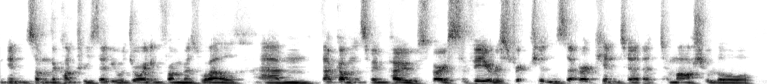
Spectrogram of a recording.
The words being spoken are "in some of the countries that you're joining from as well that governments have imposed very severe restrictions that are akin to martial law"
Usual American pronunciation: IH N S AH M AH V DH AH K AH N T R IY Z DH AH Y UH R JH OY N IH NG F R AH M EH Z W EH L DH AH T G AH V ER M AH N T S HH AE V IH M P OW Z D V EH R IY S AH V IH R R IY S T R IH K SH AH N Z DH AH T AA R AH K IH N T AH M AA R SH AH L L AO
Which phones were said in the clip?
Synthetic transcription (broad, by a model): IH N S AH M AH V DH AH K AH N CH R IY Z DH AH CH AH W JH OY N IH NG F R AH M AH Z W EH L DH AH T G AH V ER M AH N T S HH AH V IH M P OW Z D V EH R IY S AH V IH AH R IY S T R IH K SH AH N Z DH AH T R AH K IH N T AH M AA SH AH L L AO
